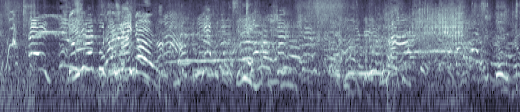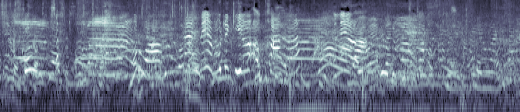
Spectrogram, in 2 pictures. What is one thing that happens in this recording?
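Many young children chatter and shout excitedly close by, outdoors.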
